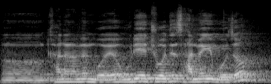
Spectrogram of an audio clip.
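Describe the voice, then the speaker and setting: A man's voice: mid-range voice, brisk, slight background noise. A male pastor preaching a sermon and leading prayer, often asking the congregation questions. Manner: animated, asks the congregation questions. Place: church sanctuary. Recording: echoey church hall with faint music.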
